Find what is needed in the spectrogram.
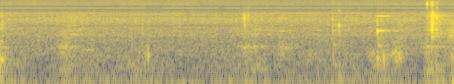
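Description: Near silence: room tone, with one faint click at the start.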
